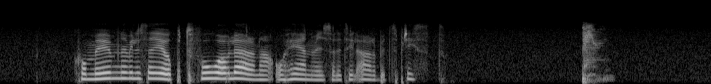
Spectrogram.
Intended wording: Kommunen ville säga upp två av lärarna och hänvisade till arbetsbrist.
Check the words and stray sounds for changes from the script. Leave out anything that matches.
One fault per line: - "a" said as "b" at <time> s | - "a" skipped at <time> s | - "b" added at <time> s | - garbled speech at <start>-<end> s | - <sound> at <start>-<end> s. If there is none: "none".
- thud at 5.8-6.2 s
